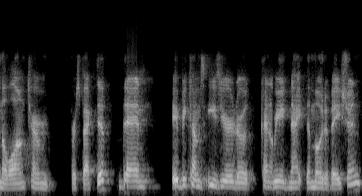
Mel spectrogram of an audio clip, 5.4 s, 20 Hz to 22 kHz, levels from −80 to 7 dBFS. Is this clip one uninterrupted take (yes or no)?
no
